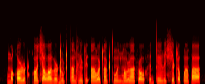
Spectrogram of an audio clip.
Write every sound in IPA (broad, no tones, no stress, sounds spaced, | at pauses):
m ɐ qʷ ə˞ ɭ ə˞ ʈ qʷ ẽ ɕ a lˠ ɐ ð ə˞ ɖ ũ ʈ t ã d ɣ ẽ ʈ ɪ ʔ ã lˠ ɪ ʈ ã ʈ tʷ ɐ̃ː d m ɐ̃ lˠ ɭ ã θ ə˞ lˠ h ɪ d t ẽ ð ɪ ɕ ə ʈ ɐ p ɐ̃ p a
